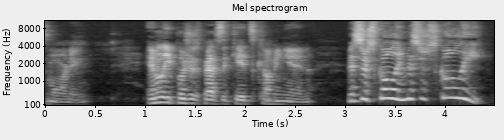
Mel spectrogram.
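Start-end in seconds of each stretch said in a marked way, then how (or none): 3.0-4.4 high-pitched yell for attention. Acted. Emily pushing into the lab, yelling to her teacher. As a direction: call out loud and very high. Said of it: "she yells".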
